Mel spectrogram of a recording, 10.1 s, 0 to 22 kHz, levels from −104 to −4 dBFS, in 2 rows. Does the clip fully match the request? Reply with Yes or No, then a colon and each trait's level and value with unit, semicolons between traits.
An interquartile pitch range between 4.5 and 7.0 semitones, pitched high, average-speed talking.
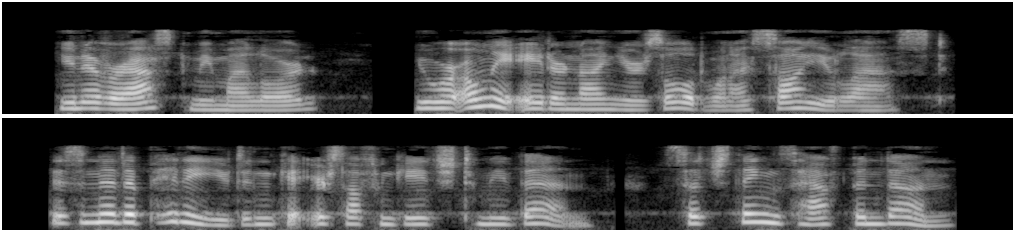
No: average, 4.8 semitones; high, 215 Hz; fast, 215 wpm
